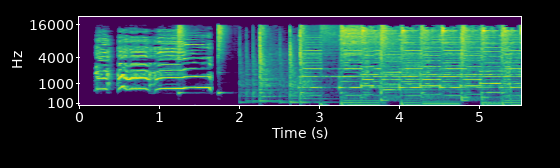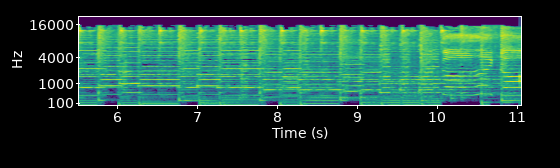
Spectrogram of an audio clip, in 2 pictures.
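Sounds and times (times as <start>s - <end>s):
rooster crowing: 0.2s - 1.8s.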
